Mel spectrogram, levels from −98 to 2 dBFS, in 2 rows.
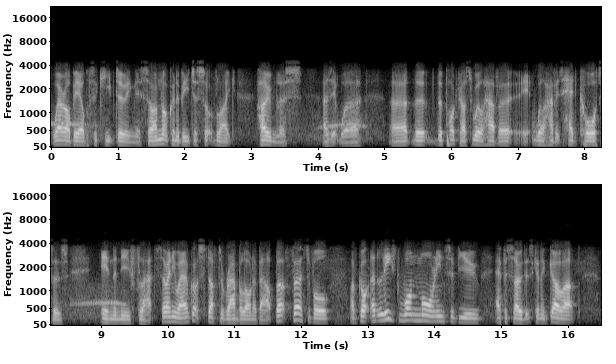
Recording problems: phone-call audio
wind in the background; noticeable; throughout; 20 dB below the speech

